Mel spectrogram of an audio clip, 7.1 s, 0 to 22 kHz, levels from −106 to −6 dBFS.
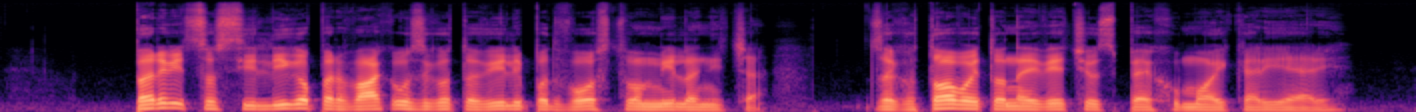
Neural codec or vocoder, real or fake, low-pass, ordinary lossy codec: none; real; 19.8 kHz; none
